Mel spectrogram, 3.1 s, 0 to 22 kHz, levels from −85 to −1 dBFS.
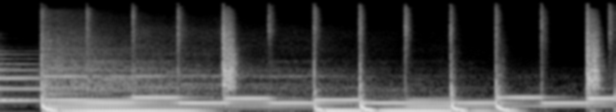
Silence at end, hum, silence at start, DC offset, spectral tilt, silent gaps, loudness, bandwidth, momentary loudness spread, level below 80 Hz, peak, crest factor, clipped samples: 0 s; none; 0 s; under 0.1%; -6.5 dB/octave; none; -18 LUFS; 17.5 kHz; 4 LU; -20 dBFS; -4 dBFS; 12 dB; under 0.1%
